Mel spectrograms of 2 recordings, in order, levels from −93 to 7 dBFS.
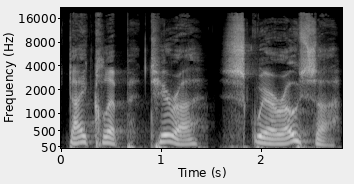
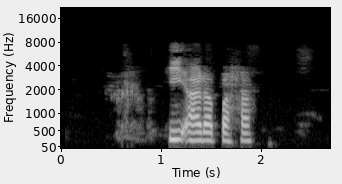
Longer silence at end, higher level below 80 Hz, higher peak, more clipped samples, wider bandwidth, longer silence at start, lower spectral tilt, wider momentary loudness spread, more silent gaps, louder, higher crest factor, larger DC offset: second, 0.05 s vs 0.8 s; first, -38 dBFS vs -68 dBFS; about the same, -4 dBFS vs -2 dBFS; neither; first, 19 kHz vs 8 kHz; second, 0.1 s vs 0.6 s; about the same, -4 dB/octave vs -4.5 dB/octave; second, 10 LU vs 24 LU; neither; about the same, -20 LUFS vs -20 LUFS; about the same, 16 dB vs 20 dB; neither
